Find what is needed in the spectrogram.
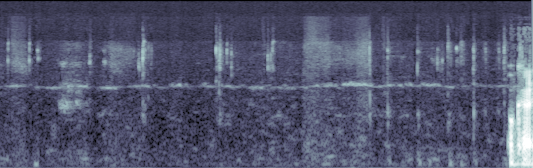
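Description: Near silence with a few faint clicks and a faint steady high-pitched tone, then a voice near the end.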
